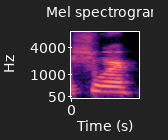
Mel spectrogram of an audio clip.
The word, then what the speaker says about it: Shore: my name is Shore rhymes with entrepreneur and I also work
